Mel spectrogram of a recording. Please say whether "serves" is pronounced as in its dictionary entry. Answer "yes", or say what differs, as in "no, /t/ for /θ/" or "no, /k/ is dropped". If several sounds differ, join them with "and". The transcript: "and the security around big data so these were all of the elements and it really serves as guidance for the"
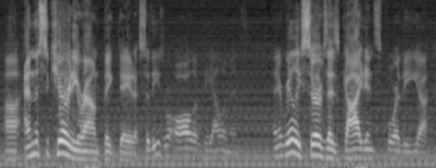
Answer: yes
